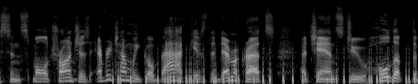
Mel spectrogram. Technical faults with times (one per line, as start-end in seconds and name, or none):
1.13-4.16 train of clicks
